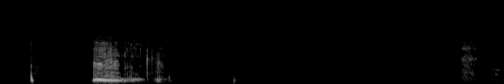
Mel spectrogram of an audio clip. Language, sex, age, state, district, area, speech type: Santali, male, 30-45, West Bengal, Bankura, rural, conversation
